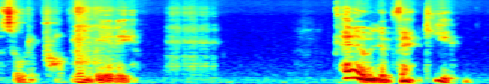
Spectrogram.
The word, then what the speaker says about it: Levent: And so to pronounce it in full is Levent, is it? Yeah. Correct. Spot on.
